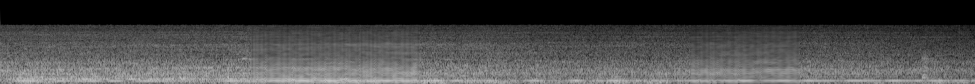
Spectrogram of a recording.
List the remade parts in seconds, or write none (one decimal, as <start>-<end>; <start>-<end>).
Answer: 2.5-4.2; 6.9-8.0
